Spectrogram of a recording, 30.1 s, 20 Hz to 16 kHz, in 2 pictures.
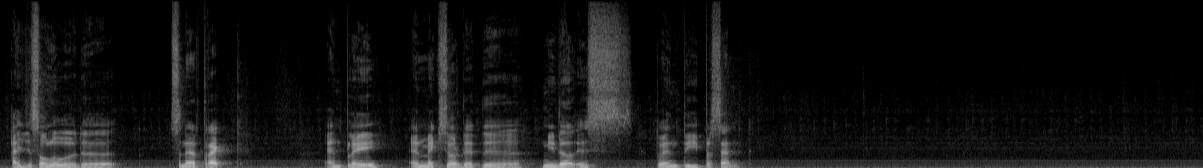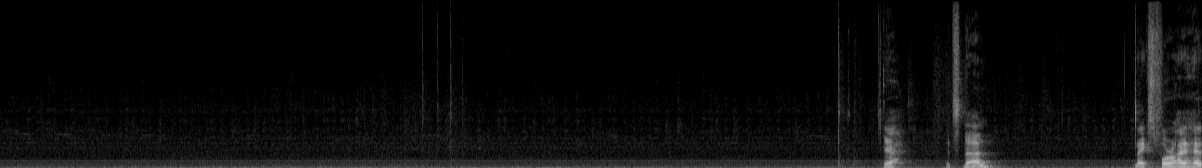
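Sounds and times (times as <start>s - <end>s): faint electrical hum: 0.0s - 30.0s
faint clicks: 20.1s - 21.0s.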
